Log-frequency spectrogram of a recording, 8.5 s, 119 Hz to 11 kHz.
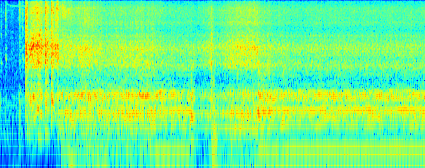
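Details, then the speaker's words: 2003 Nissan 350Z, engine running: steady whirring squeal appears when clutch pedal is pressed and stops when released, louder pulling away until pedal fully out, gears engage fine; owner suspects throwout bearing, unconfirmed. "it's my 03 350Z got a bad clutch squeal going on sounds just like a throw up bearing"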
